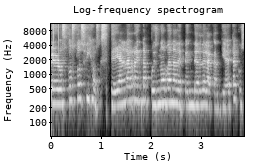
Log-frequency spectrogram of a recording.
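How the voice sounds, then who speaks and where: A woman with a Mexican accent speaks at a fairly high pitch. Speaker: economics teacher. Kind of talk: online class lecture. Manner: fast.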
